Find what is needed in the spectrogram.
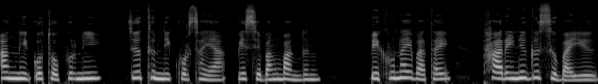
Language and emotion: Bodo, sad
